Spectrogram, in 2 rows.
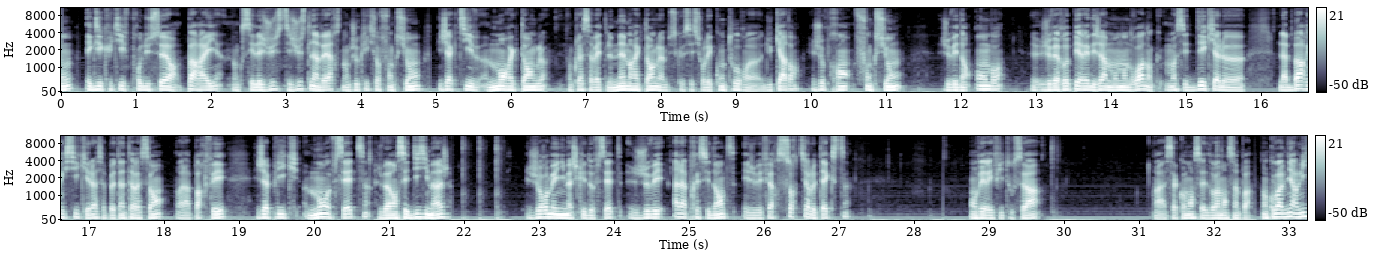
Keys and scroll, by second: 21.8 Right, 29.8 space, 31.5 space.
